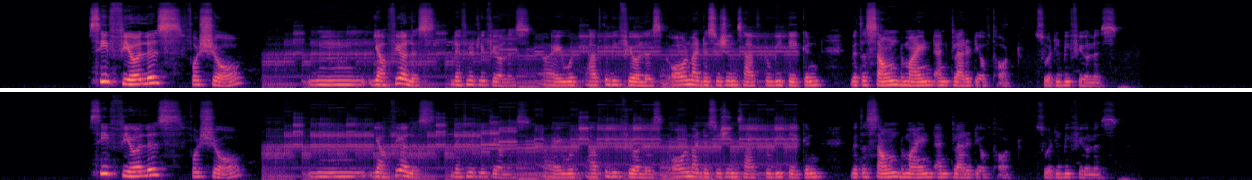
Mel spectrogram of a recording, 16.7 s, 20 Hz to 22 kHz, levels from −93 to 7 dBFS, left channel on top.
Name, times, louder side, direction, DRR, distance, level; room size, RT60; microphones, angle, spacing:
voice 1, 1.2-3.2 4.1-11.0 11.3-13.4 13.8-14.9, left 4 dB, 50° left, 0.3 m, -29 dB
sound 1, 3.5-10.6, right 3 dB, 30° right, 0.4 m, -46 dB
2.1 x 2.0 x 3.2 m
head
